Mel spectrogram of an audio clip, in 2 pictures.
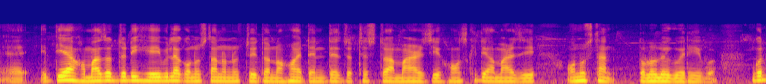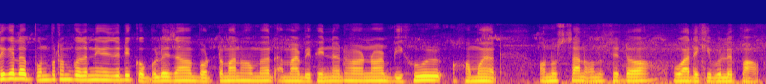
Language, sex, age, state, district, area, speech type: Assamese, male, 18-30, Assam, Charaideo, urban, spontaneous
